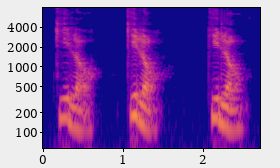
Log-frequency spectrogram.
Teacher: the K should not have any breath when they say it. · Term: Spanish K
